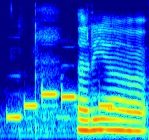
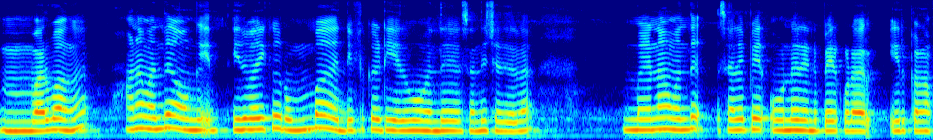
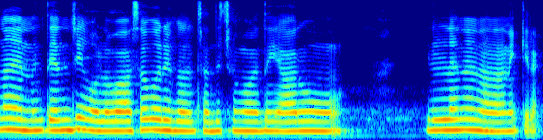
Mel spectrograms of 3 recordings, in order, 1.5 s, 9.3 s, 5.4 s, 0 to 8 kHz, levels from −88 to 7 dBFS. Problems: none marked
